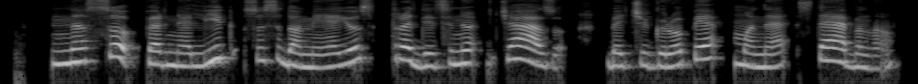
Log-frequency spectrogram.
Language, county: Lithuanian, Kaunas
